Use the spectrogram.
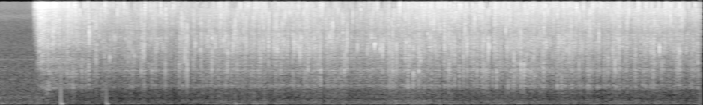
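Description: Sliced onion, with a little ginger and a few green chillies, hits hot oil in a pan and breaks into a loud, steady sizzle that holds unbroken to the end.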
